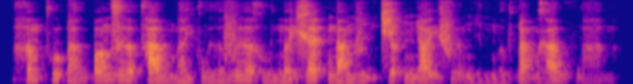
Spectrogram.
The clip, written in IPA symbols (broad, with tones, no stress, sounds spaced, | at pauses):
h ə˧ m t̪ʰ u˧ ɓ a̤˨˩ w ʔ ɔ˨˦ n z ɨ˧ ə̯ t̪ʰ a˧ w m a̤˨˩ j k w ɨ̤˨˩ ə̯ v ɨ˧ ə̯ x ṳ˨˩ n ə̰˧˨ j ɣ ɛ˦˥ k̚ n a˨˦ ŋ v ḭ˧˨ ŋ t͡ɕ ə˦˥ t̚ ɲ a˧ j f ɨ̰˧˨ ə̯ ŋ i̤˨˩ n m ə̤˨˩ w ɗ a̰˧˨ m ɣ a˧ w h w a̤˨˩ m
